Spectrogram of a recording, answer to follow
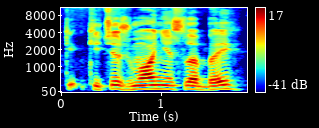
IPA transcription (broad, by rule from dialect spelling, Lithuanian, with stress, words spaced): ˈkʲɪ kʲɪˈt͡sʲɪ ˈʒmoːnʲiːs lˠɐˈbɐɪ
